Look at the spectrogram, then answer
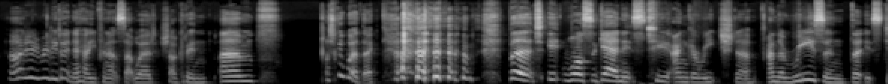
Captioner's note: sniff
